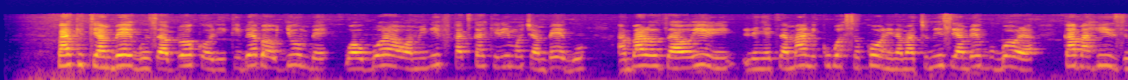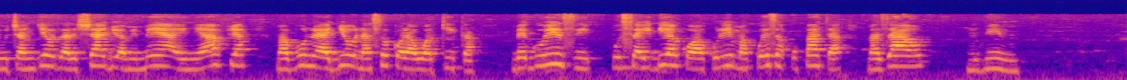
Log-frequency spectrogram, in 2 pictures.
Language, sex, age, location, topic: Swahili, female, 25-35, Dar es Salaam, agriculture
